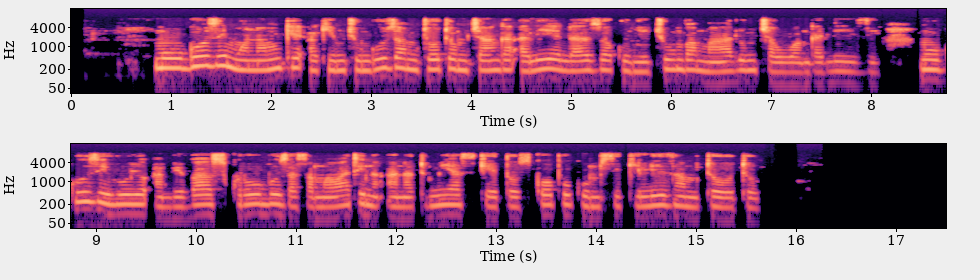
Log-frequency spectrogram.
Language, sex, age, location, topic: Swahili, female, 18-24, Kisumu, health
